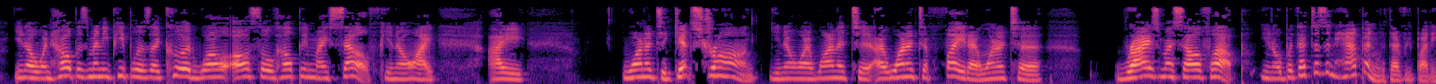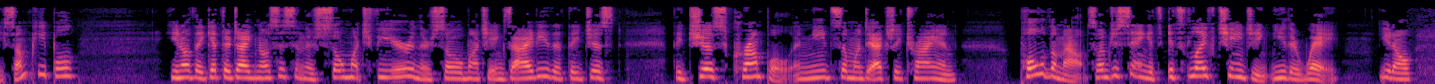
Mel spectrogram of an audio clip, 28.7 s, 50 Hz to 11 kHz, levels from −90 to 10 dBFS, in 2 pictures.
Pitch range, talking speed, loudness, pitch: 210-270 Hz, 190 wpm, -21 LUFS, 240 Hz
